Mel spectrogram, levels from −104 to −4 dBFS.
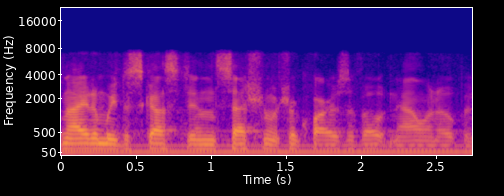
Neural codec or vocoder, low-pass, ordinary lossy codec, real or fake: none; 7.2 kHz; Opus, 32 kbps; real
